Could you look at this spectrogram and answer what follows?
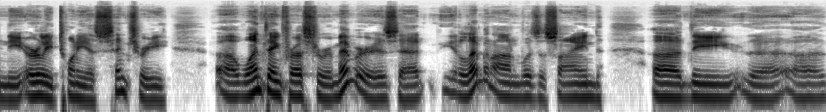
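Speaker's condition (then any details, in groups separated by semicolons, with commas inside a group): No condition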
